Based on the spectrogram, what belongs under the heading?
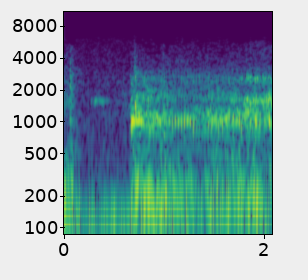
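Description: A door lock being opened while trying not to make too much noise: a faint click, then a sharper clack followed by a sustained mechanical grinding scrape, all over a steady low hum.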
